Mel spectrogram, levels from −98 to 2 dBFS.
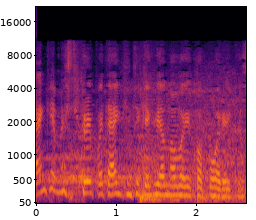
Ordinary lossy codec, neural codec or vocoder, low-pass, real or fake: AAC, 32 kbps; autoencoder, 48 kHz, 128 numbers a frame, DAC-VAE, trained on Japanese speech; 10.8 kHz; fake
